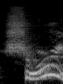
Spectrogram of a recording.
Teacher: apesar de começar com o s ela é pronunciada com som de X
